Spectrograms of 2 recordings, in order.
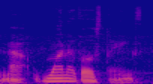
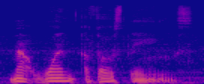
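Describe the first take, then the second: First: Said in the usual way. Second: Much lower, slow, weight on one; slow low emphasis. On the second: Real, not acted. Telling viewers what she doesn't miss, slow and low. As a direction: linger on each word.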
